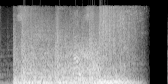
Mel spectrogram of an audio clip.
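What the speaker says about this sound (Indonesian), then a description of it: "Ram menjebak Kaiser hingga ia tidak dapat keluar dari mobil tersebut dan meledak." A loud, sustained car bomb blast with crackling debris and rumbling low end, lasting nearly three seconds before cutting to silence.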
